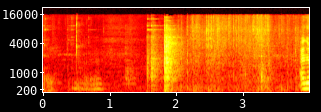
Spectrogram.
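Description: Dry guinea pig food nuggets being mixed by hand in a ceramic bowl, with light clinks and rustling and a louder clatter about two seconds in.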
